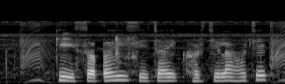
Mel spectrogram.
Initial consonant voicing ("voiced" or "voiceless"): voiceless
